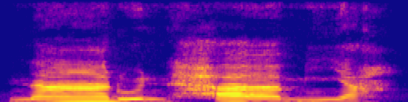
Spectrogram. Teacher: sebut dengan jelas tanpa dengung kerana selepasnya ia bertemu dengan ha. Ha yang merupakan izhar halki.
